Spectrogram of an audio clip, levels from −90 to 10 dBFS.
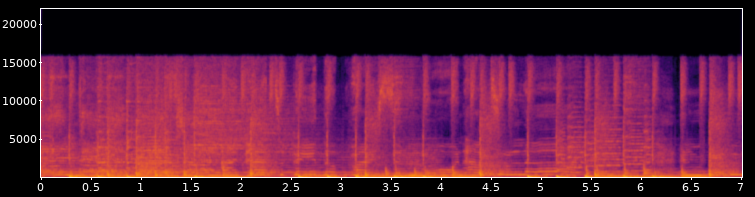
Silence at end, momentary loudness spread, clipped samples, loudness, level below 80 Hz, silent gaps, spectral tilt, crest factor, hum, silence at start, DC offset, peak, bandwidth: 0 s; 3 LU; under 0.1%; -17 LUFS; -20 dBFS; none; -4.5 dB/octave; 16 dB; none; 0 s; under 0.1%; -2 dBFS; 16.5 kHz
